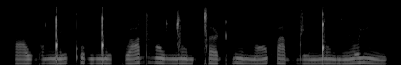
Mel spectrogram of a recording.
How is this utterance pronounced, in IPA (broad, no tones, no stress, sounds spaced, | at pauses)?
ɑ w ɡ ɔ ŋ͡ǃ i kʷʼ ɜ b ŋ͡ǃ i kʷ ɑ dʱ ɔ̃ w ŋ͡ǀ ũ b ǀ ɜ ʈ ɓ ĩ n̪ ɔ̃ f a b d i ŋ͡ǃ ũ ɡ ĩ ʊ̯ j ĩ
